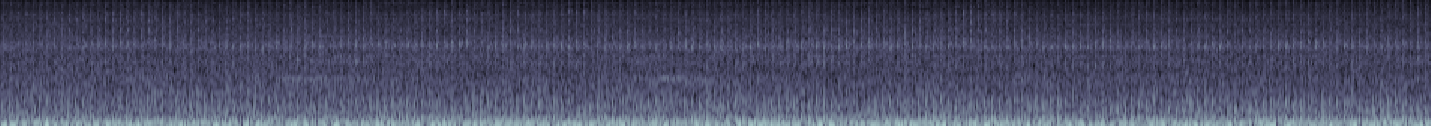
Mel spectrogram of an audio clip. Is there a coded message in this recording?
No, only street noise.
